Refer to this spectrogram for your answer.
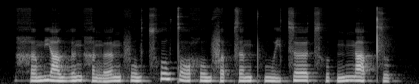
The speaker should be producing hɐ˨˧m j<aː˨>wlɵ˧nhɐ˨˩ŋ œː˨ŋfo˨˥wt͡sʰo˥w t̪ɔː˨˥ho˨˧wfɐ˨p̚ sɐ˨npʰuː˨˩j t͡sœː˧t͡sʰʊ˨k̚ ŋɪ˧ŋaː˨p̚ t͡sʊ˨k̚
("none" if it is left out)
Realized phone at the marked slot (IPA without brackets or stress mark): aː˨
